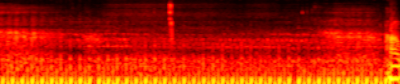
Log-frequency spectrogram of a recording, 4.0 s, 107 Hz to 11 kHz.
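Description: Honda Shadow ACE 750's V-twin engine idling with a steady low, even beat. A light click comes a little before the middle.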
